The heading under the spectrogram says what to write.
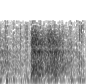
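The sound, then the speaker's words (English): A loud gunshot cracks out in Rawhide Canyon after a quieter stretch and leaves a sustained, rumbling roar that slowly fades, with a fainter pop just before it. No one speaks. “Those shots are coming from behind us.”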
